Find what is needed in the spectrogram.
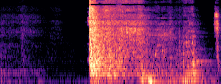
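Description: A sudden clattering crash of scrap sheet metal, about a second in, dying away over the next second.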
